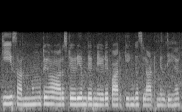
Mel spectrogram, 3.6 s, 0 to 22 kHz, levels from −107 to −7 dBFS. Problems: background sounds at intervals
